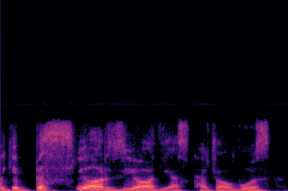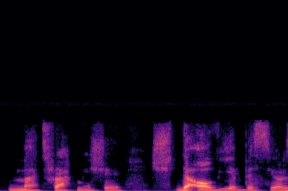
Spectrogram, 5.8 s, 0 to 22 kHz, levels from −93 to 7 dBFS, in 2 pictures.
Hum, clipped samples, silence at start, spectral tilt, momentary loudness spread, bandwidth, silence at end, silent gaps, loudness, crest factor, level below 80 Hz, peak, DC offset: none; under 0.1%; 0 s; -6 dB/octave; 18 LU; 8.4 kHz; 0 s; none; -25 LUFS; 22 dB; -62 dBFS; -4 dBFS; under 0.1%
